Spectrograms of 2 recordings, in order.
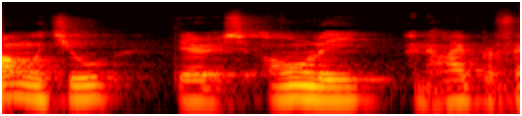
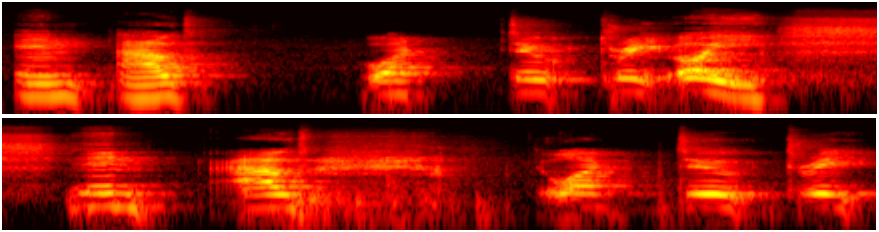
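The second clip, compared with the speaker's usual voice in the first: high, strained count between short gasps; gasping emergency count; 6 semitones higher, 4 dB louder than usual. Shown as a demonstration. Showing the class how to count out of breath, high and gasping. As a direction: count through breathlessness, pushing the pitch up. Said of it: "and then you do like this".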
